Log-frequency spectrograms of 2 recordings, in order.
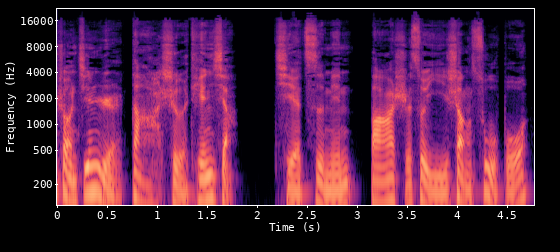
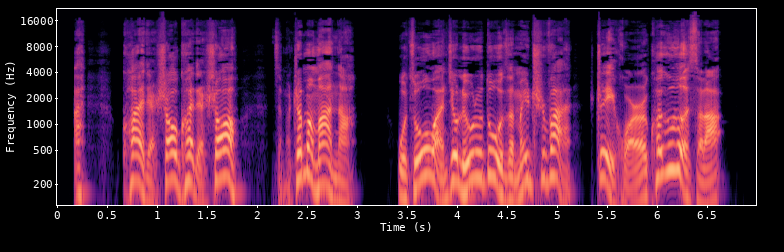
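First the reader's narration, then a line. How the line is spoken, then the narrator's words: Impatient clamoring, bowl-banging. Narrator (Chinese): 性急的和捣蛋的早已用筷子敲着碗边叫嚷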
